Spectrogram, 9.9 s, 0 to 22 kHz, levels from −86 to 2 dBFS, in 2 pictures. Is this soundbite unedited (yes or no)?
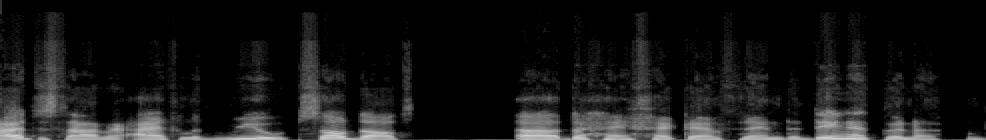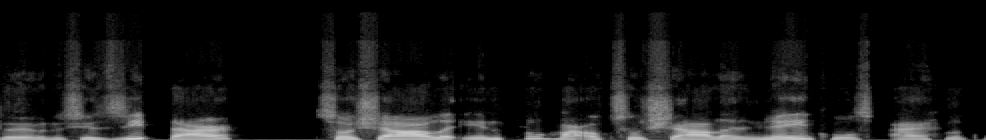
yes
